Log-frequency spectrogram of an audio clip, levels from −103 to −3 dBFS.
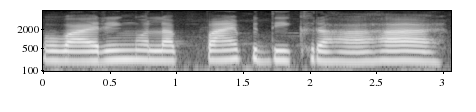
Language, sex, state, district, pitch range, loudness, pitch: Hindi, female, Jharkhand, Palamu, 200-210 Hz, -16 LUFS, 205 Hz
